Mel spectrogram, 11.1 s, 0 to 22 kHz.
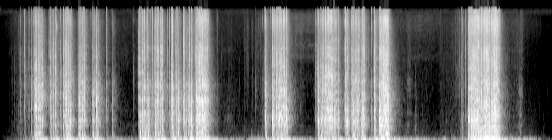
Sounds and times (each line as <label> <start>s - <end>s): tearing up some old, thick carpet 0.4s - 4.3s
tearing up some old, thick carpet 5.2s - 8.0s
tearing up some old, thick carpet 9.2s - 10.1s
